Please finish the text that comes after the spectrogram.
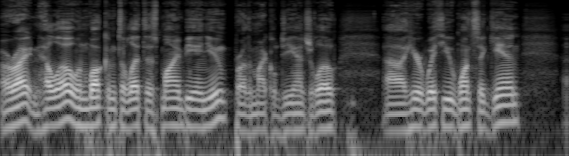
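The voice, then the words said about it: Hoarse, strained, fading voice. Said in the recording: “As you can probably tell from my voice, um, I'm still struggling with uh, losing my voice.”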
